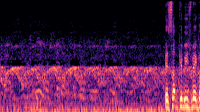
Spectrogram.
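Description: Emergency vehicle sirens wailing, several rising-and-falling tones overlapping. A man's voice comes in near the end.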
